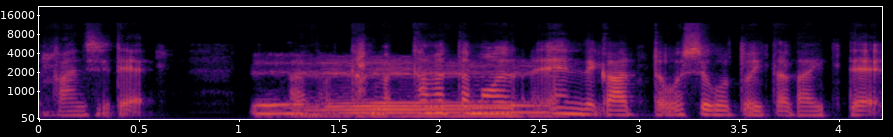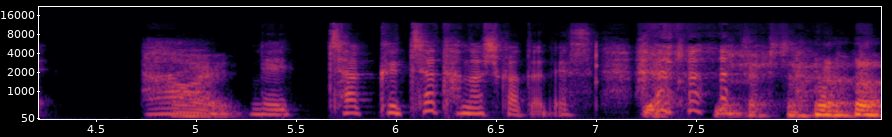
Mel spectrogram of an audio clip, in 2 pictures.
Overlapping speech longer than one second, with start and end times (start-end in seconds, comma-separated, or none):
1.2-2.7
